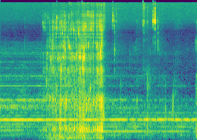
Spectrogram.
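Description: Rooibos and chamomile tea is poured into a cup in a short splashing stream lasting about a second, then a few faint drips, with soft tonal music playing steadily underneath.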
